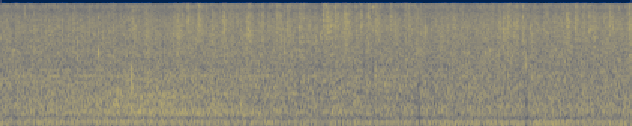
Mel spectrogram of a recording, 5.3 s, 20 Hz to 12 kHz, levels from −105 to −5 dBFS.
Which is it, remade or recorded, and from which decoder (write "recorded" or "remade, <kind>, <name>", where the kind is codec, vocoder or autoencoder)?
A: recorded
